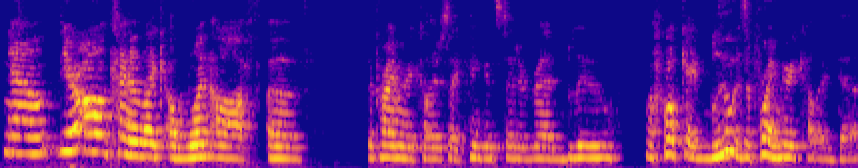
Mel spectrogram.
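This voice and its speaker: A woman's fairly high, somewhat breathy voice moves at a moderate pace with ordinary pitch variation, big swings in loudness and a playful tone. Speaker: acrylic pour artist. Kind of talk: casual tutorial. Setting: home art studio, video. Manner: chatty, playful.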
